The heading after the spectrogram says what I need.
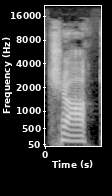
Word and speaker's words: Chalk: You pronounce the L. It's not L. It's chalk, not chalk. It's chalk. Just like you write on the blackboard.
